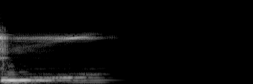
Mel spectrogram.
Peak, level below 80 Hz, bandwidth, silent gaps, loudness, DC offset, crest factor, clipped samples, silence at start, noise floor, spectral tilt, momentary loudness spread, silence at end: -8 dBFS; -66 dBFS; 5.8 kHz; none; -25 LUFS; under 0.1%; 20 dB; under 0.1%; 0 s; -59 dBFS; -7 dB/octave; 13 LU; 1.5 s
